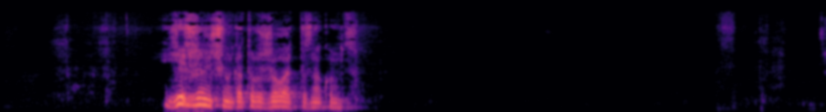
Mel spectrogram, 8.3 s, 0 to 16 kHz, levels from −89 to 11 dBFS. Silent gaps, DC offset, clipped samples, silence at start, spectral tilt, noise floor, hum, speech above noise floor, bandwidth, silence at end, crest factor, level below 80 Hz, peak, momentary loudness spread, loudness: none; under 0.1%; under 0.1%; 1.65 s; -4.5 dB/octave; -90 dBFS; none; 64 dB; 11.5 kHz; 4.7 s; 22 dB; -68 dBFS; -8 dBFS; 21 LU; -25 LUFS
